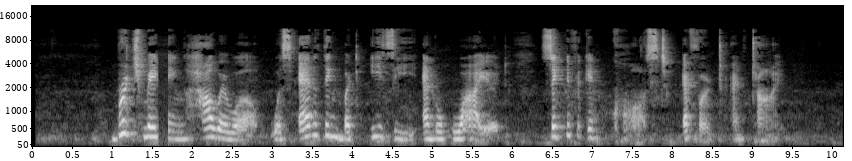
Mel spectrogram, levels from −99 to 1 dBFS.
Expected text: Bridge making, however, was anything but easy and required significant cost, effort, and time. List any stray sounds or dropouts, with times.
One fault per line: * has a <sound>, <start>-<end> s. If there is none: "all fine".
* has a dropout, 1.6-1.7 s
